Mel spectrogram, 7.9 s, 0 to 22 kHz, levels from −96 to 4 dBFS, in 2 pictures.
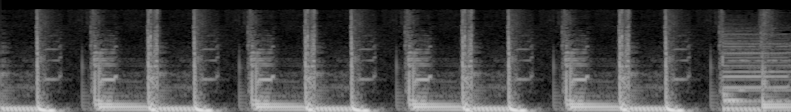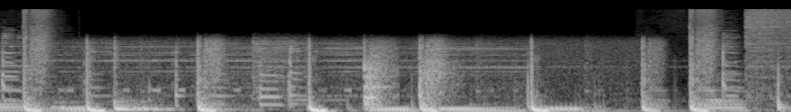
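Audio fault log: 0.79–3.61 s, broken-record loop: a 0.79 s chunk repeats exactly four times back to back, likely a stalled player resending its last buffer, so that stretch is lost.
4.16–7.31 s, digital radio blending to analogue: a 0.19 s cross-fade to AM audio shifts the level about 1 dB and brings in hiss around 30 dB down.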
